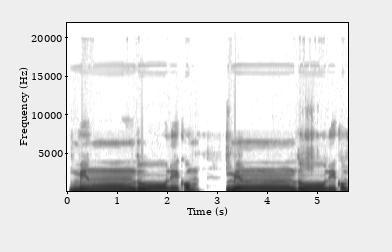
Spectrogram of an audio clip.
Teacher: you have to do gunna a bit longer, but make sure it is coming from your nose.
